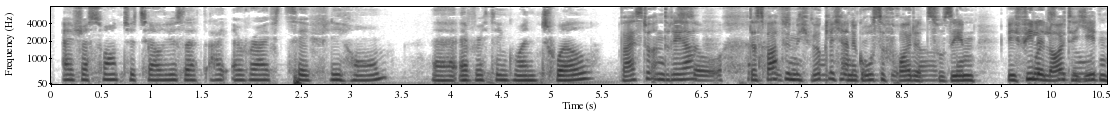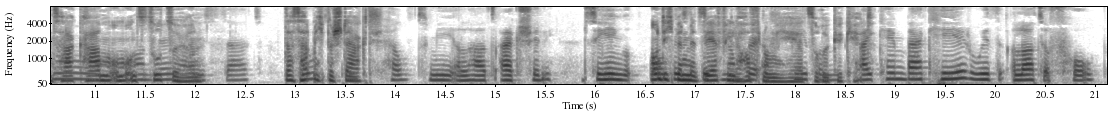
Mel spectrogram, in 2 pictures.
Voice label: Voice Over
